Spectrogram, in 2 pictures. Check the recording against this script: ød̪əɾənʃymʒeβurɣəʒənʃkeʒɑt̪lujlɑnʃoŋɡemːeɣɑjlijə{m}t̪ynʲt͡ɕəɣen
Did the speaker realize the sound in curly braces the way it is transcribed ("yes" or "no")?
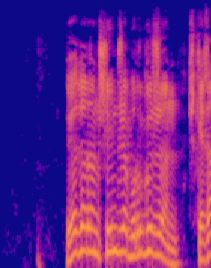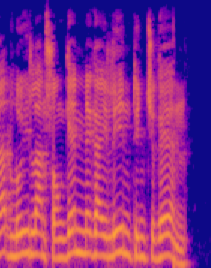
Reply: no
